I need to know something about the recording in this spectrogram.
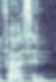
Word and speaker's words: fasten: Silent letter in fasten, it is T.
